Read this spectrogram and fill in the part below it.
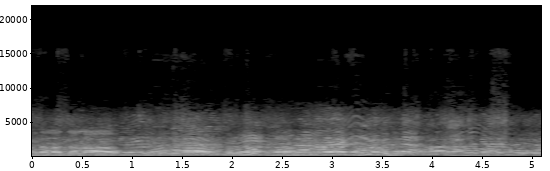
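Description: A crowd of men talks and calls out loudly all around, close by.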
